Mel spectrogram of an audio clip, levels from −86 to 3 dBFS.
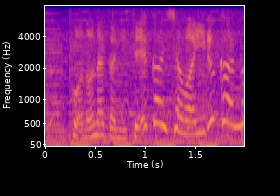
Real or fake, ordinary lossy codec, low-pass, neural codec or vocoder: real; none; 7.2 kHz; none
